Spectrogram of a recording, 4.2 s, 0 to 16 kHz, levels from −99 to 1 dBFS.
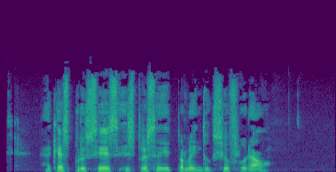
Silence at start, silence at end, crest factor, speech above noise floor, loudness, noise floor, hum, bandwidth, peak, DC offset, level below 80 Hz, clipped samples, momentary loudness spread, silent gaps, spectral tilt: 0.1 s; 0.85 s; 22 dB; 32 dB; -27 LUFS; -59 dBFS; none; 10 kHz; -6 dBFS; under 0.1%; -68 dBFS; under 0.1%; 10 LU; none; -2.5 dB/octave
